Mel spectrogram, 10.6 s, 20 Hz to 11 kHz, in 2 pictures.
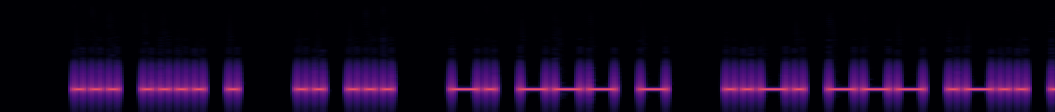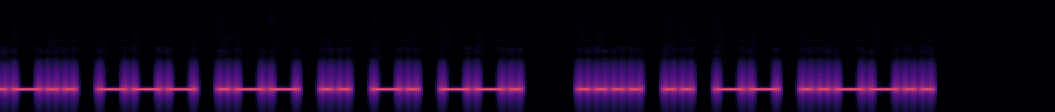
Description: Morse code, heard as a keyed tone, about 28 wpm, 700 Hz. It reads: SHE IS NOT FOLLOWING HIM?
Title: Sentences from Top 700 Words 28wpm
